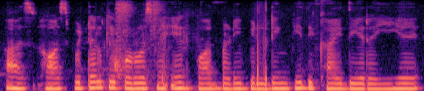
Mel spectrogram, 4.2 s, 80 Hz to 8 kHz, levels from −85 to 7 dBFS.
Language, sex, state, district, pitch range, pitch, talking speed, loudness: Hindi, female, Uttar Pradesh, Lalitpur, 170-180 Hz, 175 Hz, 200 wpm, -16 LUFS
